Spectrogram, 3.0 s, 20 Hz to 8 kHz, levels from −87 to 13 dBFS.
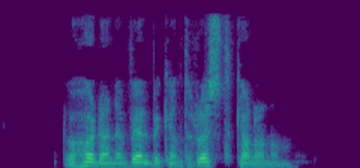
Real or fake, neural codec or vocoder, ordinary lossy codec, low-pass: fake; codec, 16 kHz in and 24 kHz out, 1 kbps, XY-Tokenizer; MP3, 48 kbps; 7.2 kHz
